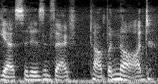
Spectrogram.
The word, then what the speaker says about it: tamponade: But he pronounced it tamponading. And that's wrong. I looked it up to verify. Because I was like, wait, Grey's Anatomy calls that a tamponade.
